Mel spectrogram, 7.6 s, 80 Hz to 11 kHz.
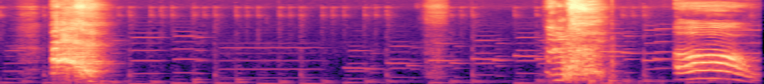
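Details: Several forceful sneezes in quick succession over soft background music, from an allergy-prone person during a 30-second sneezing fit; sneezing.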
